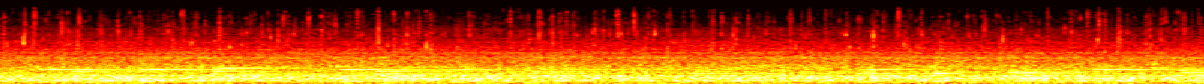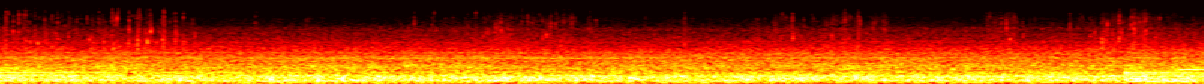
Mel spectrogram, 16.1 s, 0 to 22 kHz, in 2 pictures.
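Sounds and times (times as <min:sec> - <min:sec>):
crackle of bursting bubbles: 0:00.0 - 0:09.4, 0:14.7 - 0:16.0
bubbling churning water: 0:00.0 - 0:16.0
pump humming: 0:00.0 - 0:16.0.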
